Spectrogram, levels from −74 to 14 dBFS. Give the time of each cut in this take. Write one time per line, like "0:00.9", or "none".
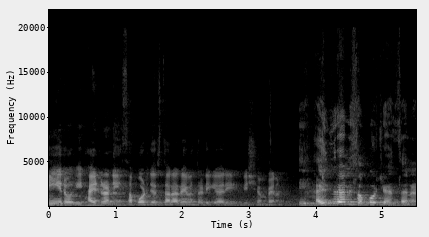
0:03.6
